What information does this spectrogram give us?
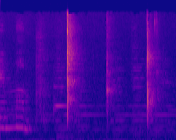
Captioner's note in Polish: klaszcze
